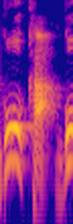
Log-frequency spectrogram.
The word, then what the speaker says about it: 豪華: 豪華，豪華的话是豪华，对吧？哎，豪读成豪，华读成卡啊。豪華，那豪华、奢华的。你看那个泰坦尼克号的话，是不是就可以算得上是豪華了？对吧？哎，很豪华的一个什么呀？船啊，客船，客船，豪華客船，就是豪华客船。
